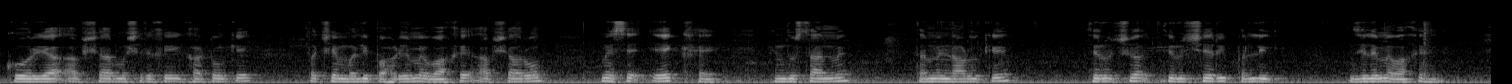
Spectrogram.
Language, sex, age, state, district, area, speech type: Urdu, male, 45-60, Telangana, Hyderabad, urban, read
